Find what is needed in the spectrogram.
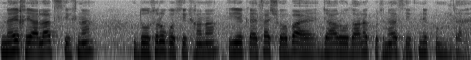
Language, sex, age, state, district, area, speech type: Urdu, male, 60+, Uttar Pradesh, Azamgarh, rural, spontaneous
